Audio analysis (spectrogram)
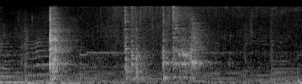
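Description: Onion and half a teaspoon of cumin frying in melted butter for a potato sandwich filling, a close steady sizzle with a few sharp stirring scrapes, no talking.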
